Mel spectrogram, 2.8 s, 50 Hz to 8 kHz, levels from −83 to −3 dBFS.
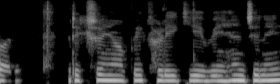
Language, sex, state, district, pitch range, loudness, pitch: Hindi, female, Uttarakhand, Uttarkashi, 180-190 Hz, -31 LUFS, 185 Hz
